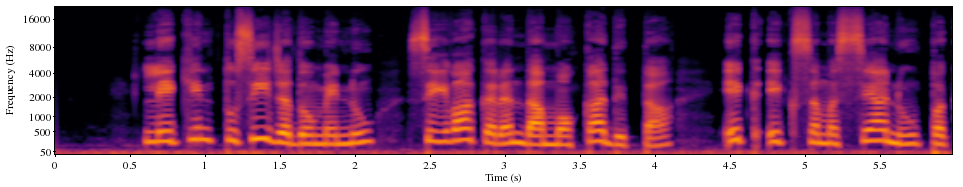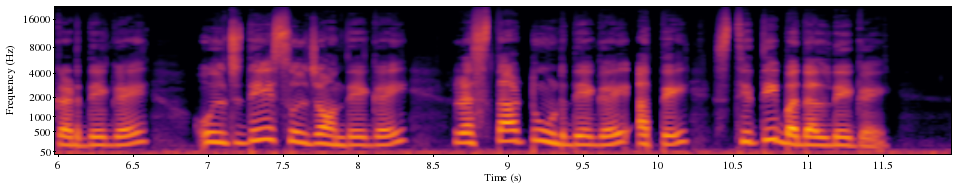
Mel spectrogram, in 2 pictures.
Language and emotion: Punjabi, neutral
